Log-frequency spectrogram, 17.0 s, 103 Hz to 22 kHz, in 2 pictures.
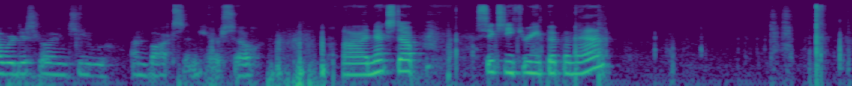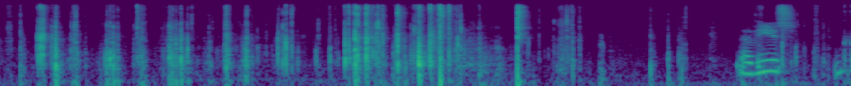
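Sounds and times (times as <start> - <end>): plastic packaging crinkling: 7.5 - 14.5.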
